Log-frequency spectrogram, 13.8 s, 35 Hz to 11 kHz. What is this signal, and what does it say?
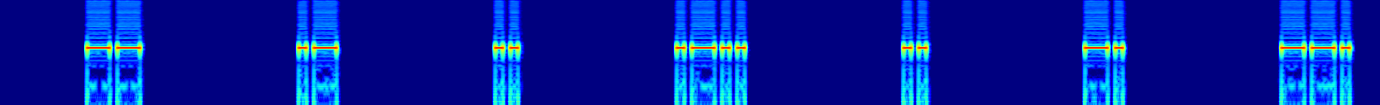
Morse code, heard as a keyed tone, about 16 wpm, spaced as for 5 wpm, 800 Hz. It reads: MAILING
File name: Suffixes / Special ING's / VerySlowToFaster ING's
